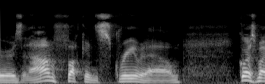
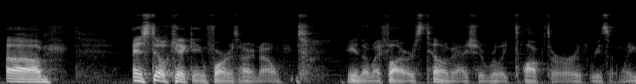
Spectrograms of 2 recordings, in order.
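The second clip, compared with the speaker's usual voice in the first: normal talking voice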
